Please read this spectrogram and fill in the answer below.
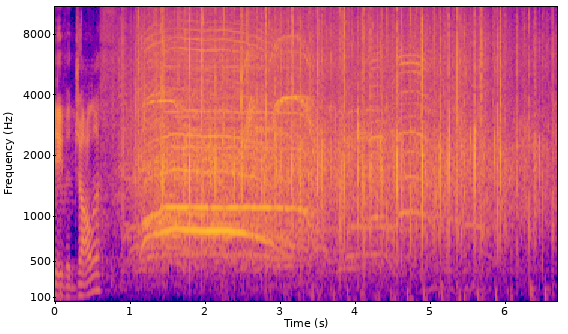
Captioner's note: audience cheering and applauding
